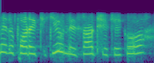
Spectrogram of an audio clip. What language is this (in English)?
Nepali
